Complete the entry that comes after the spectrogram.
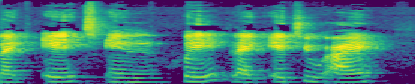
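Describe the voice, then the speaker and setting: In an audible room echo, a woman of medium pitch speaks with a Jamaican accent. Noticeable background noise runs underneath. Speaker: vlogger. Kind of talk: personal vlog talking to camera. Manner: casual, conversational with fillers.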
